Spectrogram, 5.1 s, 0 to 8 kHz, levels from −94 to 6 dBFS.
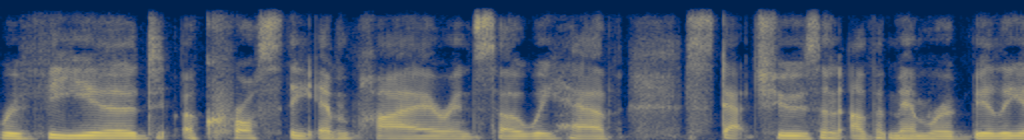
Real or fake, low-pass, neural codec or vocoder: fake; 7.2 kHz; codec, 16 kHz, 4 kbps, FunCodec, trained on LibriTTS, 50 frames a second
